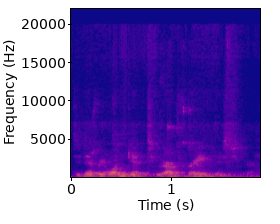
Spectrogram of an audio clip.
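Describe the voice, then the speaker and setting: A woman's voice: mid-range voice, fast talker, warm tone. A woman hosting a community meeting, casual and upbeat with many fillers. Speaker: meeting host. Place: community center meeting hall. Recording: echoey hall, far from the mic, background noise.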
